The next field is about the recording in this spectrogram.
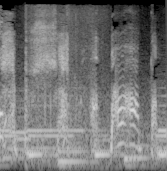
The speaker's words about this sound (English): They seem to be clucking and making a hell of a noise.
